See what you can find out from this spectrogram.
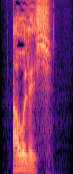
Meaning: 1. structural 2. architectural
- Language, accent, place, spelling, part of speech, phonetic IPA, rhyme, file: German, Germany, Berlin, baulich, adjective, [ˈbaʊ̯lɪç], -aʊ̯lɪç, De-baulich.ogg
